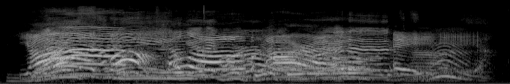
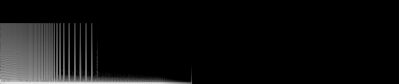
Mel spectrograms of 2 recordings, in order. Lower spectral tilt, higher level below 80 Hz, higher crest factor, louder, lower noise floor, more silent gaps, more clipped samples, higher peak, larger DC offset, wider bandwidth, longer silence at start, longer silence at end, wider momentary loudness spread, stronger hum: second, -0.5 dB/octave vs -6.5 dB/octave; second, -74 dBFS vs -12 dBFS; about the same, 16 dB vs 12 dB; second, -22 LUFS vs -15 LUFS; second, -45 dBFS vs -88 dBFS; neither; neither; second, -8 dBFS vs 0 dBFS; neither; first, 16.5 kHz vs 7.2 kHz; first, 0.2 s vs 0 s; second, 0.3 s vs 2.2 s; first, 15 LU vs 11 LU; neither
